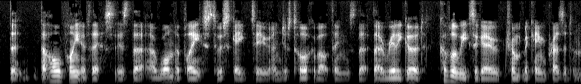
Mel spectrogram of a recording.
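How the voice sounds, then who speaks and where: With hardly any pauses, a man talks at a moderate pace. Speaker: podcast host. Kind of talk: solo podcast monologue. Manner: hesitant, with fillers. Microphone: recorded on an iPad, sounds poor.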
